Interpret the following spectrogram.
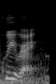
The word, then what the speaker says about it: Quiraing: Time to go to the Quiraing walk. 20 minutes. If you have a better pronunciation for that word, let us know. We'll ask ChatGPT just like we ask ChatGPT everything later. So it's pronounced Quiraing.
